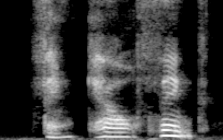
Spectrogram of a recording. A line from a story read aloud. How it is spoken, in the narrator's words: I whispered to myself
